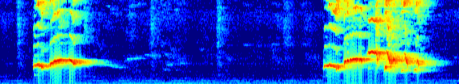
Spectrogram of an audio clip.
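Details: Orange-headed thrush song played to coax a stalled bird into singing: two bright whistled phrases about four seconds apart. The second phrase is longer and more varied, with rising and falling notes.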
